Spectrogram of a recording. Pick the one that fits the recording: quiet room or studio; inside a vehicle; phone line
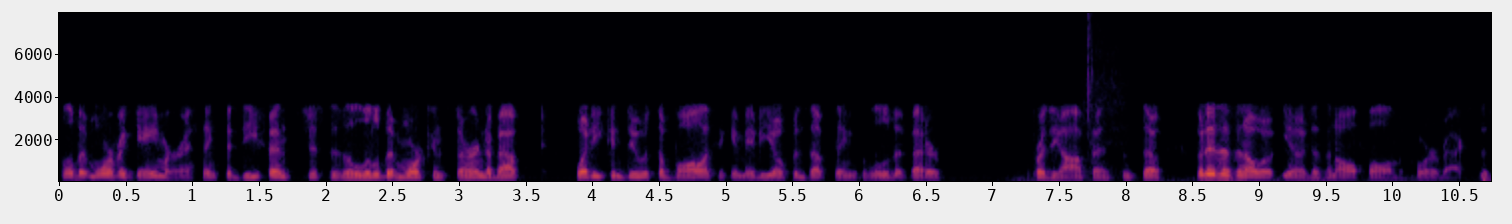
phone line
